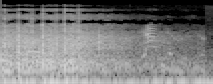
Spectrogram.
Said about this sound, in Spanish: Momentos de tensión e incertidumbre se vivieron en el residencial Bienaventuranza en Santo Domingo Norte. Los disparos venían desde distintos ángulos, generando confusión entre los vecinos en este residencial.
